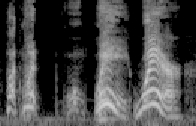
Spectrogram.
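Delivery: high, stammering alarm; alarmed cry. A narrator's reading. Old woman expects a wolf at the least, alarmed. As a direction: blurt it out in a panic, stumbling. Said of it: "cried the old woman, expecting a wolf".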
